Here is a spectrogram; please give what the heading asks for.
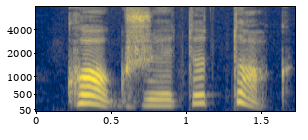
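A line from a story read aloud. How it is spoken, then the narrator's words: Distracted mutter. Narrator (Russian): бормотал он, собираясь с мыслями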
